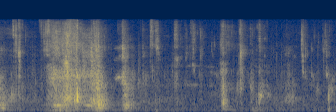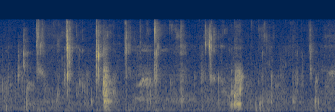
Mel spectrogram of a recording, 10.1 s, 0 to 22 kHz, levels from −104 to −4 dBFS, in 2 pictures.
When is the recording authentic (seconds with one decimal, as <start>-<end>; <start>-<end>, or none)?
0.0-2.2; 2.9-7.5; 8.2-10.1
